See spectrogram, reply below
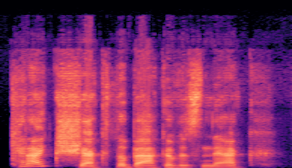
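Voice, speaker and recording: A woman's voice: rumbling low, big pitch swings, moderate pace, fairly bright tone, no room sound, studio quality. A woman chatting casually as a player in a tabletop role-playing game, describing what a character does.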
